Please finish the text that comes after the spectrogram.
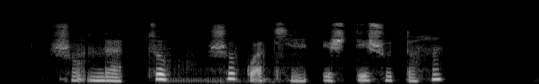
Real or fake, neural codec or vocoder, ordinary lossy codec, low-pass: real; none; MP3, 32 kbps; 7.2 kHz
